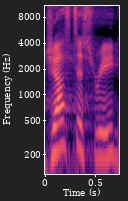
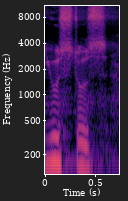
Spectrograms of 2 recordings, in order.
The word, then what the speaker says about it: Justus Reid: Uh, I'm Justice Reed. You were close with your pronunciation, but not correct. That's the way we say it in America. Not not Eustus.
